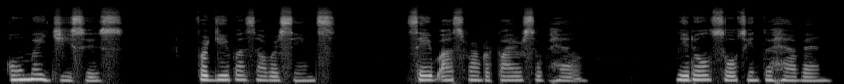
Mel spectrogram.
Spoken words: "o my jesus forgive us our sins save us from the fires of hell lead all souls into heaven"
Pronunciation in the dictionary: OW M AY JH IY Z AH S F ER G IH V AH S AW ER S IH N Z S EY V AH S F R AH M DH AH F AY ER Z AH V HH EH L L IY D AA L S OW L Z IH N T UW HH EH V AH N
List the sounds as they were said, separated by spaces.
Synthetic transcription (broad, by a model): OW M AY JH IY S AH S F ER G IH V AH S AW ER S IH N S EY V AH S F R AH M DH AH F AY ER S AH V HH EH L L IY D AA L S OW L S IH N T UW HH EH V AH N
